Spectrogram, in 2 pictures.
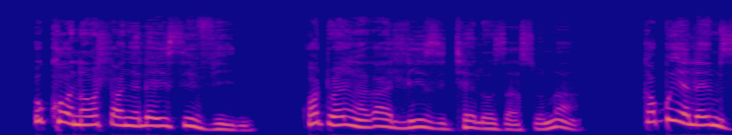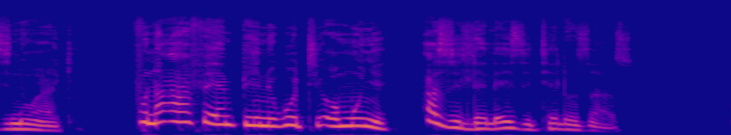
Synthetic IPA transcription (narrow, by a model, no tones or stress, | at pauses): ukʰɔnaɔɬaɲɛlɛisivini | ɣɔd̥ʱwaɛŋaɣaɮiːzitʰɛlɔzasɔna | ɣaβujɛlɛem̩ziniwa̰ːkʰɛ̥ | funaːfɛempʼiniɣutʰiomuɲɛ | aziɮɛlɛizitʰɛlɔza̰ːsɔ̥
